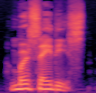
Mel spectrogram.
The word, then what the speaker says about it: Mercedes: Mercedes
